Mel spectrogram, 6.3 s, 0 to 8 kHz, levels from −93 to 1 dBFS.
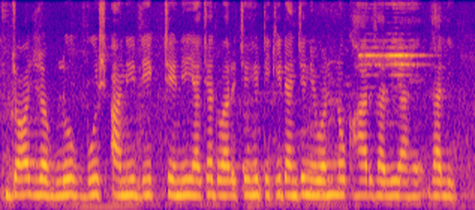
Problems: constant background noise, continuous background conversations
